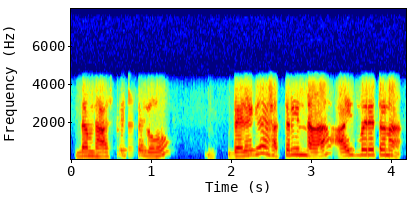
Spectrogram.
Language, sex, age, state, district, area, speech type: Kannada, female, 60+, Karnataka, Bidar, urban, conversation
